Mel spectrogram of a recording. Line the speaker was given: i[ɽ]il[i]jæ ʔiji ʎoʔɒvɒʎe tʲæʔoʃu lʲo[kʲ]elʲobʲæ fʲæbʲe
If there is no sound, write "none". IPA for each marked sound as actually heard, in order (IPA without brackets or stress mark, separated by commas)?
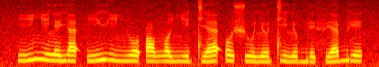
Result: ʎ, e, tʲ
